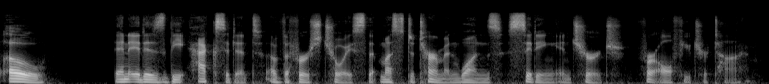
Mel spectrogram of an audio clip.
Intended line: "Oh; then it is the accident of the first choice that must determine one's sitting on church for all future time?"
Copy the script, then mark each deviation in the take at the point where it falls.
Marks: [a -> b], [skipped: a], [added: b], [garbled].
"Oh; then it is the accident of the first choice that must determine one's sitting [on -> in] church for all future time?"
